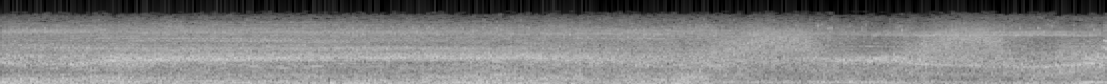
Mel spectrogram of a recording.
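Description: A film sound effect: a loud, steady rushing noise like a strong wind or jet, with no words.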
